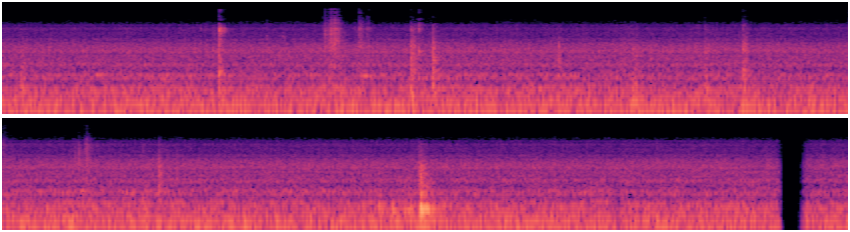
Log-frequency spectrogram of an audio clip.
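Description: Soup boiling in a covered stainless wok on a gas stove: a steady low rumble, with a few faint clicks and one sharper tap near the end.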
